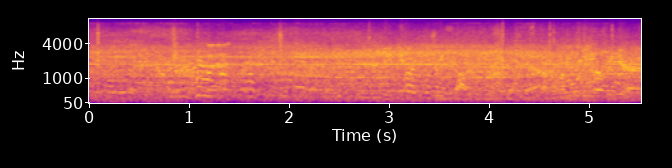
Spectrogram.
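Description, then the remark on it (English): A steady, continuous roar of jet aircraft engines fills the background, mixed with a dense murmur of crowd chatter and a band playing in the background, at a consistent loud level throughout. “I hear jet engines.”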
